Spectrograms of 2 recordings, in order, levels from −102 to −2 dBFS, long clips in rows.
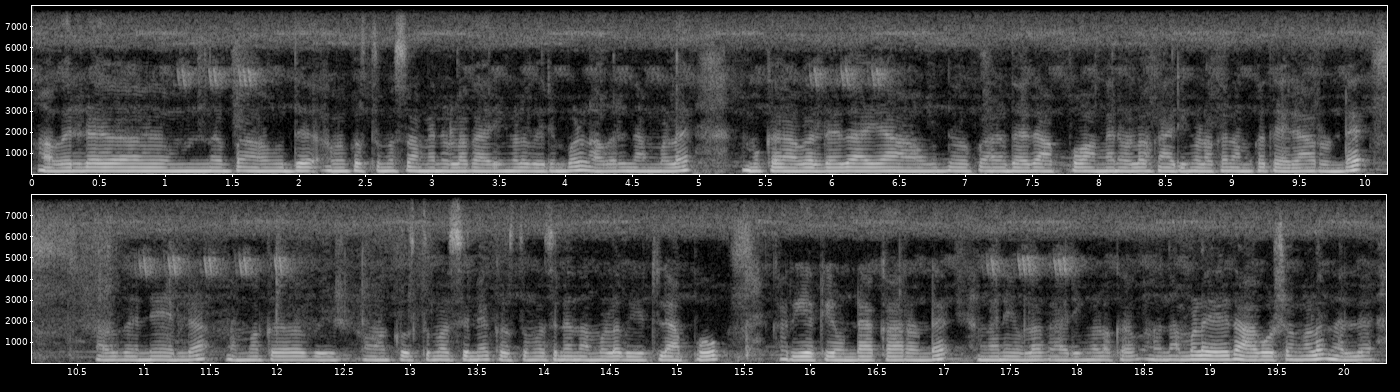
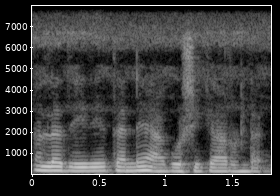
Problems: low volume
